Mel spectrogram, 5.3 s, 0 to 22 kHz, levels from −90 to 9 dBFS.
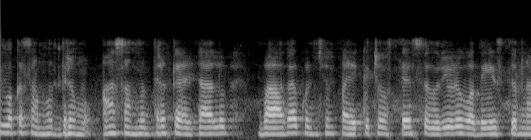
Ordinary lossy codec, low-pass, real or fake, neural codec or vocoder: none; 7.2 kHz; fake; codec, 24 kHz, 3 kbps, HILCodec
